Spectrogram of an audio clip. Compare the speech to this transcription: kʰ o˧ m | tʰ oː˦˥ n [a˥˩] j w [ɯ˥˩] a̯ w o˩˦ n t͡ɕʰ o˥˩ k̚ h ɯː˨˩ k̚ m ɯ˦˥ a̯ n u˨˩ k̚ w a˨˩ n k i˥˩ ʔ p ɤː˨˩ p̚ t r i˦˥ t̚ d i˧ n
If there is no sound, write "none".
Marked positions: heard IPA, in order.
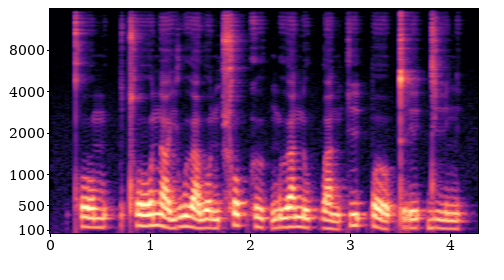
a˩˦, ɯ˨˩

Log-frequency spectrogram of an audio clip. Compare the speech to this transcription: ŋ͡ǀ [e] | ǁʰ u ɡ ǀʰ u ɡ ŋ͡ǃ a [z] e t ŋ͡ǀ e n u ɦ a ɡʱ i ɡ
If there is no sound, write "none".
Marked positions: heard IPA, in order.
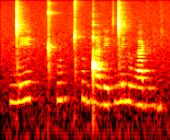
e, z

